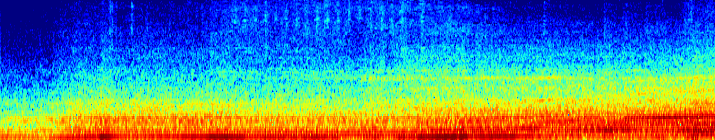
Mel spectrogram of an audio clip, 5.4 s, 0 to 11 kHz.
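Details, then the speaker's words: 1967 Porsche 912 on first test drive with newly installed 2.1-liter engine, accelerating; occupants say it has a lot of power and sounds very smooth. Deep even flat-four growl building as revs climb, no knocks or misses: healthy engine. "Man, it really sounds good. It's like so smooth."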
